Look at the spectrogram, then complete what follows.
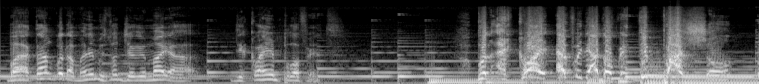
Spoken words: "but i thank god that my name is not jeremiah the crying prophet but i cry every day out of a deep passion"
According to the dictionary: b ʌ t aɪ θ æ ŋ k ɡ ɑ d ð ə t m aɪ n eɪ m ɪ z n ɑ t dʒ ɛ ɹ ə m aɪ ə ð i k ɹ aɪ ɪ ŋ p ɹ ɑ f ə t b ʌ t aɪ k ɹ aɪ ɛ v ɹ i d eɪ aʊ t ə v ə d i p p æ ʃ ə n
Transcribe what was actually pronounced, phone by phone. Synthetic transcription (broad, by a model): b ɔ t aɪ t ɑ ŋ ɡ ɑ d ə t m aɪ n eɪ m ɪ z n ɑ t dʒ ɛ ɹ ə m aɪ ə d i k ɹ aɪ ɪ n p ɹ ɑ f ə t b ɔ t aɪ k ɹ aɪ ɛ v ɹ i d eɪ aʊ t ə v ə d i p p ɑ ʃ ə n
